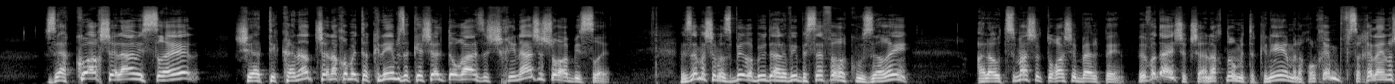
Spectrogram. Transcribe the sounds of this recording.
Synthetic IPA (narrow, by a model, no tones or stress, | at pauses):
zeako̞aχʃe̞laːmisʁae̞l | ʃeat̪ikano̞tʃeanaχnume̞t̪aknimzekeʃelt̪o̞ʁazeʃχinaʃe̞ʃoʁabeisʁa̰ʔḛl | vezemaʃemazbiʁːabijud̪alavibese̞fe̞ʁakuzaʁi | alao̞t͡smaʃe̞lt̪o̞ʁaʃebealpḛvevad̪ajʃekʃea̰nʔaχnume̞t̪aknimana̰χnuolχimsaχelaeno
